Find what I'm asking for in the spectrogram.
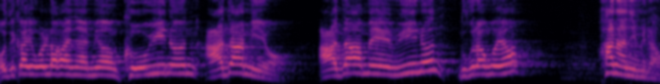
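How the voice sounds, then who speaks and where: With a strong Gyeongsang accent, a man talks fairly quickly in an extremely high pitch with lively intonation, and room echo is audible. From Gyeongsang region, Korea. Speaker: pastor. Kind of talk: sermon. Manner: fast.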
